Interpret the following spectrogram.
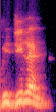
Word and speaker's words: vigilant: The presence of vigilant माने active. It is pronounced as Vigilant. क्या है? VIJ जैसा पढ़ते जे के जैसा.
